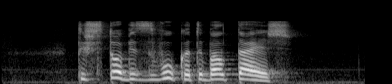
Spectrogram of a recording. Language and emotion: Russian, angry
